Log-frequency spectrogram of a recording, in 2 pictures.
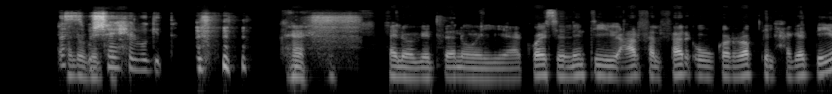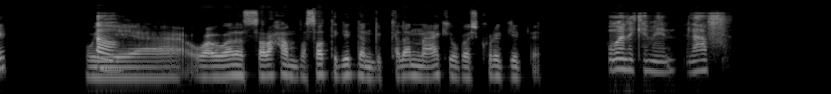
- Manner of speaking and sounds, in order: laugh; chuckle; tapping
- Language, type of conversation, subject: Arabic, podcast, قهوة ولا شاي الصبح؟ إيه السبب؟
